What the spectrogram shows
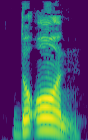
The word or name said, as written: doon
